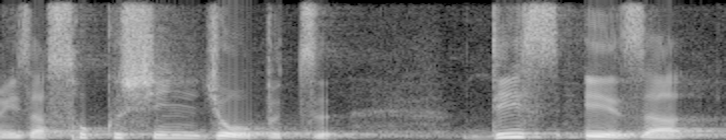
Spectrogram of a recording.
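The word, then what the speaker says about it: 即身成仏: Japanese pronunciation is a Sokushin Jobutsu.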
